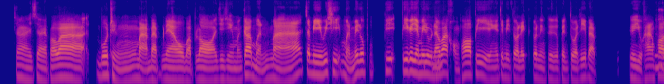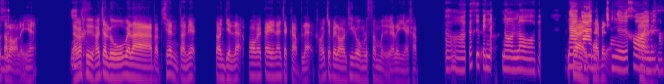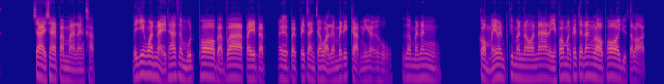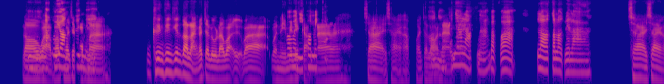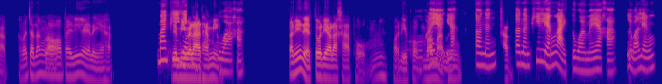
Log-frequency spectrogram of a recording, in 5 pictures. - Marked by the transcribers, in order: tapping; other background noise
- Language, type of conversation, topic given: Thai, unstructured, สัตว์เลี้ยงช่วยให้คุณรู้สึกดีขึ้นได้อย่างไร?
